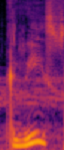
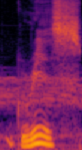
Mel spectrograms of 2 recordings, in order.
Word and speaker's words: Chris: It's Chris. That's how it's pronounced. Chris, not Gris, but Chris. You have to say it with the accent.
